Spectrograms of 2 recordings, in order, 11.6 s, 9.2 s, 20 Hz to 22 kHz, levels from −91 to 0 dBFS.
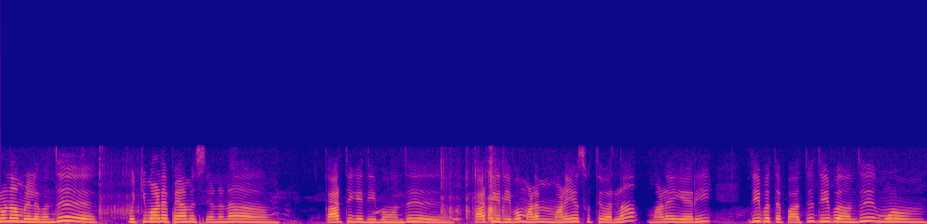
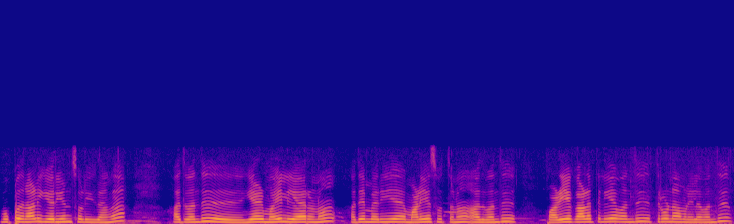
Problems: continuous background conversations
